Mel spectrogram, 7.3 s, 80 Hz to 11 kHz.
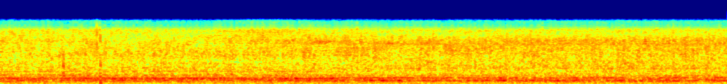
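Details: Mueller Special Brazilian washer, cold-fill-only machine that heats water itself, duvet load on 60°C wash with extra rinse, start of cycle: constant soft hiss of incoming water with low steady hum, no knocks or buzzing; normal cold fill.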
